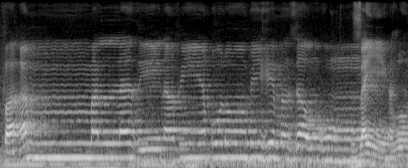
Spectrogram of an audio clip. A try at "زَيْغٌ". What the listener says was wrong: bukan zawgun. Zayghun.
